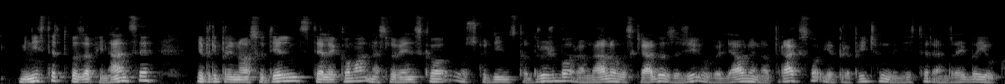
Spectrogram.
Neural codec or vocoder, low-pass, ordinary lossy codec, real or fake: none; 9.9 kHz; none; real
